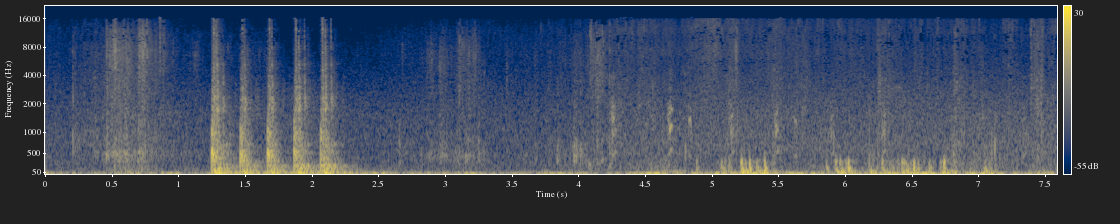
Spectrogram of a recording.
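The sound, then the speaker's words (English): About five firm, evenly spaced knocks on a house door, made to see if someone is home, followed by a quiet pause and soft shuffling, outdoor-sounding movement with no one speaking. “I'm going to knock on the door and see if someone's home quickly.”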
